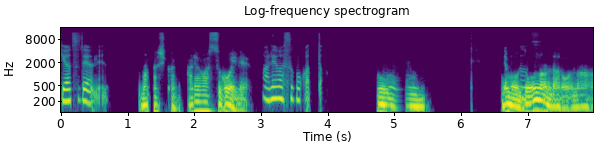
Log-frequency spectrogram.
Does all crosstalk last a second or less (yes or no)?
yes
